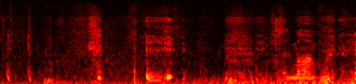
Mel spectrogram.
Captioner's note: laughs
